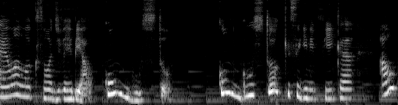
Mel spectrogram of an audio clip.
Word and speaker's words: gusto: Na pronúncia, a letra O é mais fechada, então falamos gusto, gusto.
